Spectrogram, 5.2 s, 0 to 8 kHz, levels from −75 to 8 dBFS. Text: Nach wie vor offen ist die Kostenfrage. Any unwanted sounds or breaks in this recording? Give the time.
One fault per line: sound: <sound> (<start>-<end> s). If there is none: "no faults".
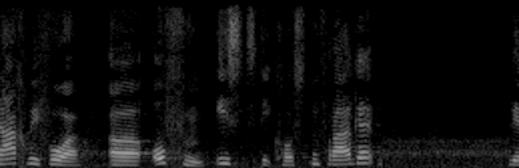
no faults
